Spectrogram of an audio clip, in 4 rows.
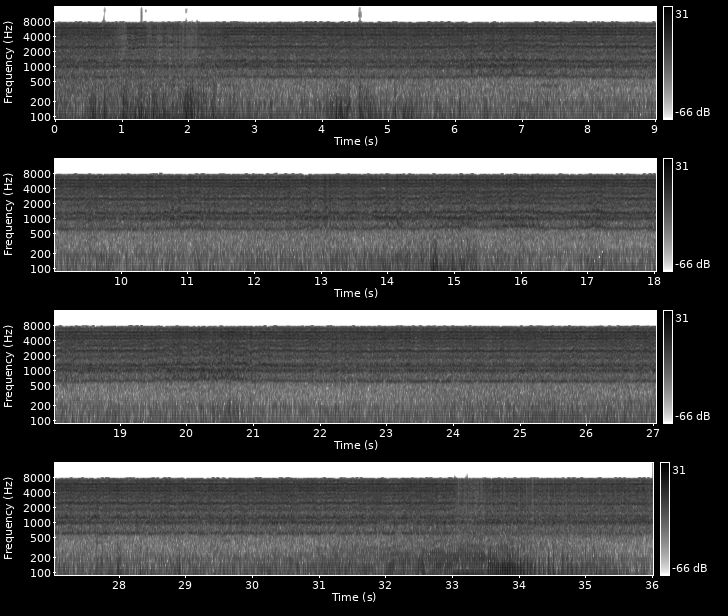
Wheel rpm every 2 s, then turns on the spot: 160, 160, 160, 160, 160, 160, 160, 170, 160, 160, 160, 160, 160, 160, 160, 160, 160, 160.
none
